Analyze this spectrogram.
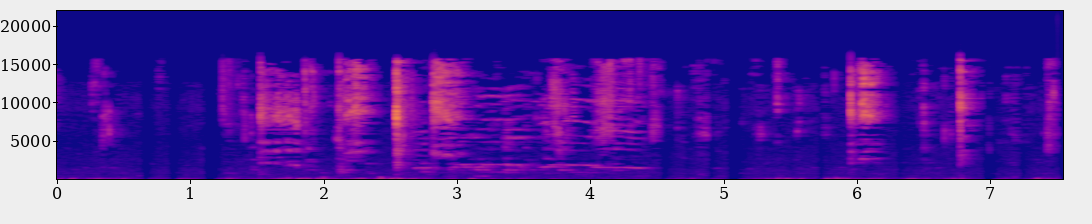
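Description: Noodles being slurped and chewed, with plastic forks scraping and clinking on plates. A brief high wavering tone sounds about three seconds in.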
